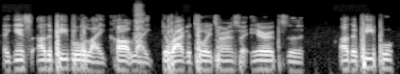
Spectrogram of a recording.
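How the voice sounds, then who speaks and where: A man's voice: on the low side, level tone, moderate pace, lo-fi sound, a little hiss or hum. A man in a casual stream discussion who explains his points and often restarts his sentences. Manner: explanatory, repeats sentence starts. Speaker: stream participant.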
